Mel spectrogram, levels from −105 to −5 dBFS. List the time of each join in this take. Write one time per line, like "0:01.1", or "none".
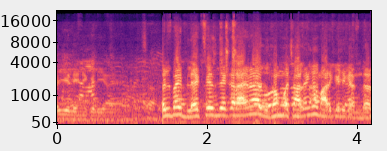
0:01.4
